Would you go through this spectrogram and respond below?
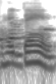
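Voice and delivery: ordinary talk, nothing marked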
